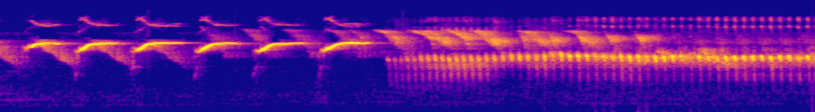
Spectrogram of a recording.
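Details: Canary singing to stimulate females for mating: six clear upswept whistled notes about a third of a second apart, then a continuous fast rolling trill.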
